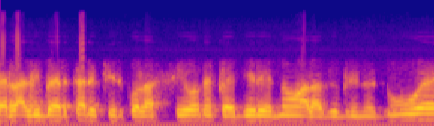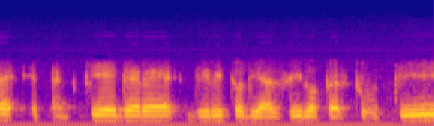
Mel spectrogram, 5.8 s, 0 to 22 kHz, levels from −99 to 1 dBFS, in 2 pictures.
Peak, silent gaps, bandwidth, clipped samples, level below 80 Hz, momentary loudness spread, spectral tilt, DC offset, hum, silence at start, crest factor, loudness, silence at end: -6 dBFS; none; 9 kHz; under 0.1%; -50 dBFS; 7 LU; -7.5 dB/octave; 0.3%; none; 0 s; 12 dB; -18 LUFS; 0 s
